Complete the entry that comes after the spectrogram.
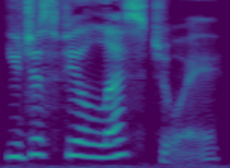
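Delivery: understated quote, slowed for weight; heavy line. Retold or imitated. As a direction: deliver a heavy line slowly, with light acting. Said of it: "well, heavy".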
